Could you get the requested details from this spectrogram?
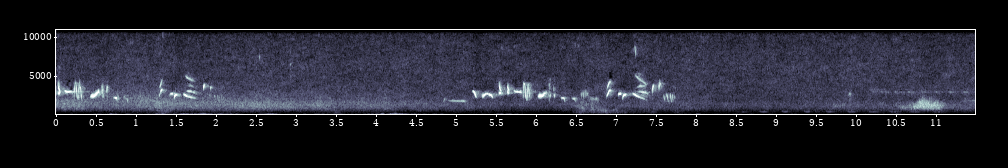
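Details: Two bursts of fast, tumbling whistled warbling from a common rock thrush, separated by a quieter stretch with rustling, a soft low murmur and a faint run of ticking notes near the end.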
